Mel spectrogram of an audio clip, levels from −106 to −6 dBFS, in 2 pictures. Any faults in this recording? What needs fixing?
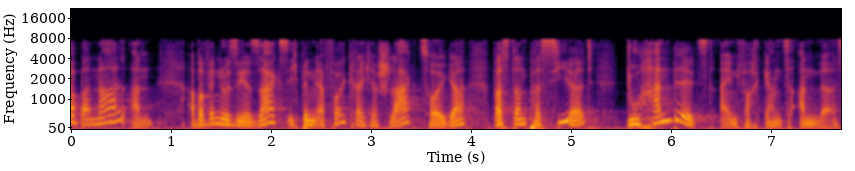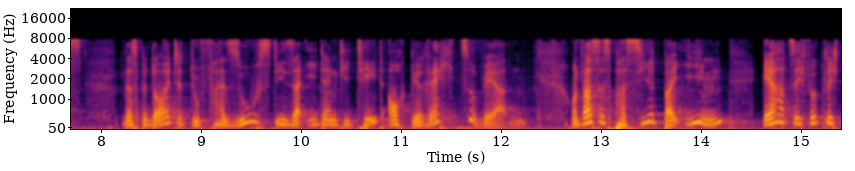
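Nothing here needs fixing: the speech arrives over a Bluetooth mSBC headset codec link that is working as intended, with the expected wideband ceiling near 7.7 kHz and only the light codec grain that path normally carries.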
